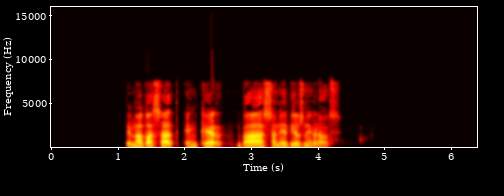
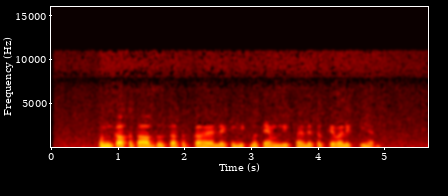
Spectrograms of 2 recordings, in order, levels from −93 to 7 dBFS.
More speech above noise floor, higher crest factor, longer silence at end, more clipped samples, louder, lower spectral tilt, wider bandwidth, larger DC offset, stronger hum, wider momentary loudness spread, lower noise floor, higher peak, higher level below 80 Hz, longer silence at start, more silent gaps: first, over 73 dB vs 34 dB; about the same, 20 dB vs 20 dB; first, 2.15 s vs 0.7 s; neither; first, -17 LUFS vs -26 LUFS; second, -5 dB/octave vs -9 dB/octave; second, 8 kHz vs 11.5 kHz; neither; neither; first, 15 LU vs 11 LU; first, under -90 dBFS vs -60 dBFS; first, 0 dBFS vs -6 dBFS; about the same, -64 dBFS vs -60 dBFS; first, 1.15 s vs 0.7 s; neither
